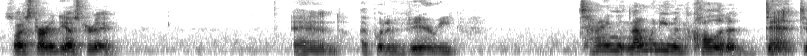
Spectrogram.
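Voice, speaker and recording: A man's voice: mid-range voice, vocal fry, fairly bright tone. A man hosting a movie review vlog, rambling casually in an informal, laid-back way with some swearing.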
